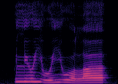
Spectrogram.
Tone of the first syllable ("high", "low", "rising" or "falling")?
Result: high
